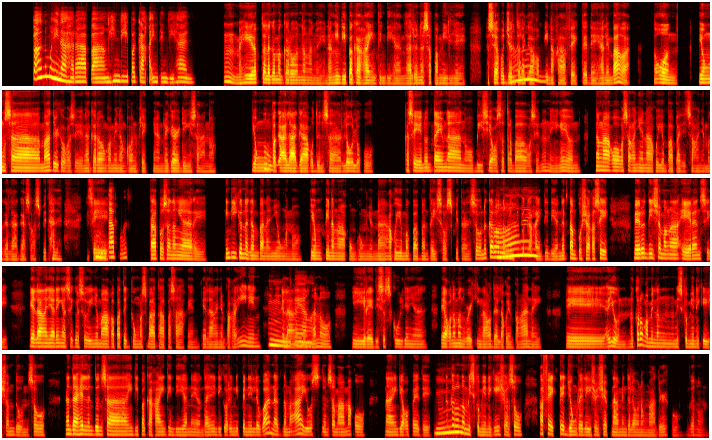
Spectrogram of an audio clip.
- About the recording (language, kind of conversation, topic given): Filipino, podcast, Paano mo hinaharap ang hindi pagkakaintindihan?
- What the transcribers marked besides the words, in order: tapping; laughing while speaking: "ospital"; in English: "errands"; tongue click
